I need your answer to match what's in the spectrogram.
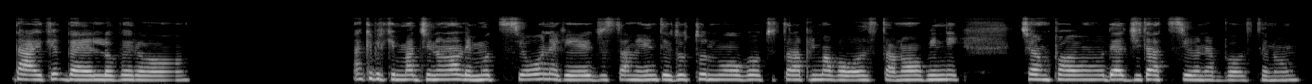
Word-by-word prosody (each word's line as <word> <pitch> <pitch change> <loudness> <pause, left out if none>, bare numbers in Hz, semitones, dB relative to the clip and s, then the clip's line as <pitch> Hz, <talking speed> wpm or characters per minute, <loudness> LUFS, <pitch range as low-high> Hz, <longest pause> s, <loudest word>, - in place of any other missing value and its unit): Dai, 225 -3 +3
che 245 +4 -2
bello, 210 -1 +3
però. 200 -1 0 1.7
Anche 245 +2 -3
perché 235 -2 -2
immagino, 220 0 +1
no, 225 +1 +2
l'emozione 220 +2 0
che 210 0 +2
giustamente 215 +1 0
è - - +3
tutto 220 +3 -1
nuovo, 220 -1 0
tutta 210 +1 -3
la 215 0 +1
prima 215 0 -1
volta, 200 0 -1
no. 210 +1 +2
Quindi 215 +1 0 0.6
c'è 235 - +1
un 220 -2 +2
po' 220 -1 0
di 220 - +1
agitazione 215 -1 +1
a 200 - -6
volte, 195 +1 -5
no? 195 +2 -5
215 Hz, 130 wpm, -23 LUFS, 205-220 Hz, 1.7 s, Dai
